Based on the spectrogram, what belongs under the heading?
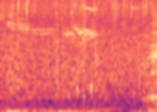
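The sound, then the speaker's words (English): Steady, soft patter of rain falling onto water in daylight, a continuous gentle hiss with faint scattered droplet splashes and a low rumble underneath, no voices. “And as you breathe in again, you notice how beautiful the rain is, dappling the water surface and shimmering in the daylight.”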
